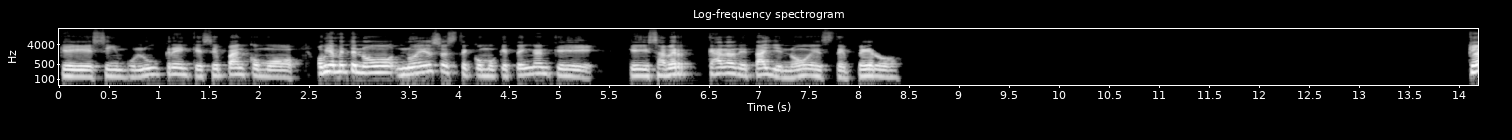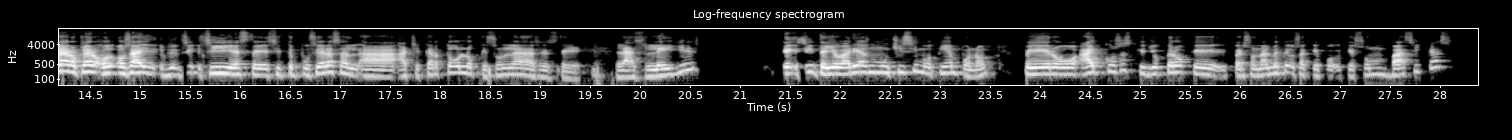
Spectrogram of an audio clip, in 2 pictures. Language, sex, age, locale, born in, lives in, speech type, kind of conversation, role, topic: Spanish, male, 35-39, es-MX, Mexico, Mexico, conversation, unstructured, none, ¿Crees que es importante que los jóvenes participen en la política?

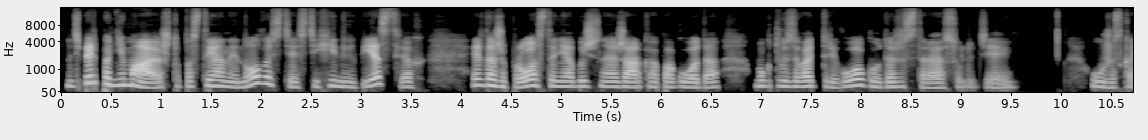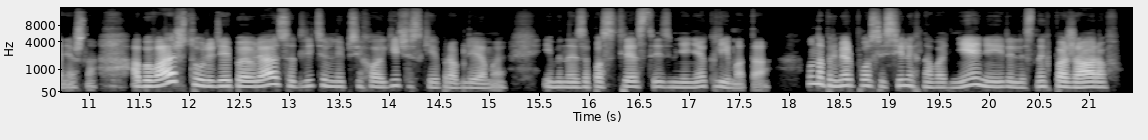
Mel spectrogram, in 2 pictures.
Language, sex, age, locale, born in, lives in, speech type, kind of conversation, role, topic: Russian, female, 30-34, ru-RU, Russia, United States, read, expert-assistant, asker, Как отличить достоверную научную информацию о климате от мифов и неподтверждённых данных в интернете?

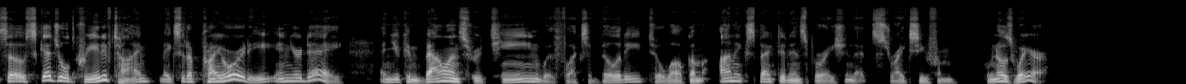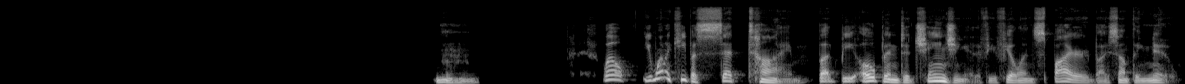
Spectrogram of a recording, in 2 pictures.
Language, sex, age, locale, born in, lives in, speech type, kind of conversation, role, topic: English, male, 60-64, en-US, United States, United States, read, expert-assistant, expert, How can I cultivate creativity in my daily life?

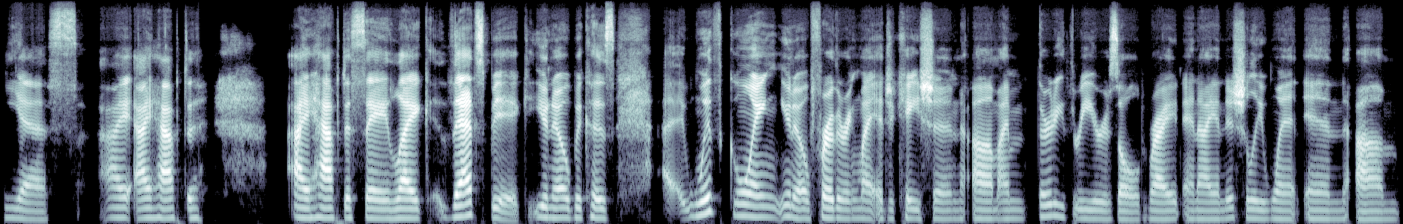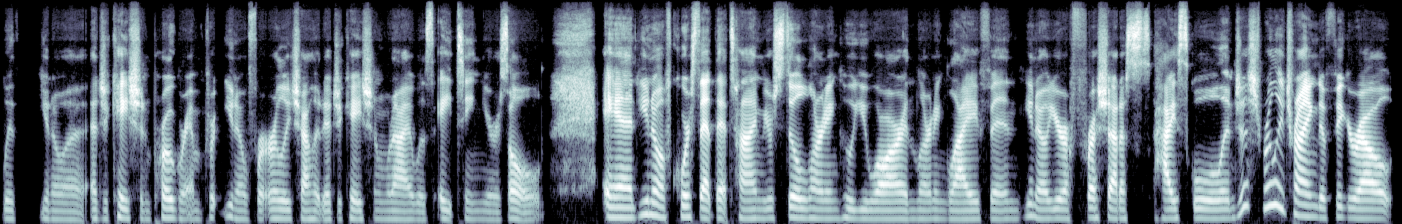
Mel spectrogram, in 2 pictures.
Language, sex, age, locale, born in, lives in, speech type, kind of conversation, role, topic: English, female, 30-34, en-US, United States, United States, conversation, unstructured, none, How do you recharge after a long, stressful week?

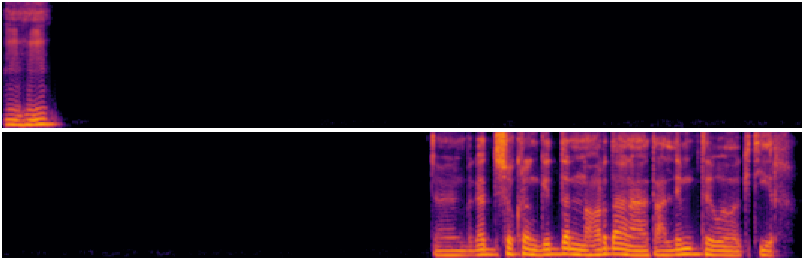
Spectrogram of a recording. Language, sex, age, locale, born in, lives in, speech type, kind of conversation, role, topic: Arabic, male, 18-19, ar-EG, Egypt, Egypt, read, expert-assistant, asker, لو فكرت تدمج بين التكنولوجيا والعادات المصرية، إزاي ممكن نحسّن صحة الناس؟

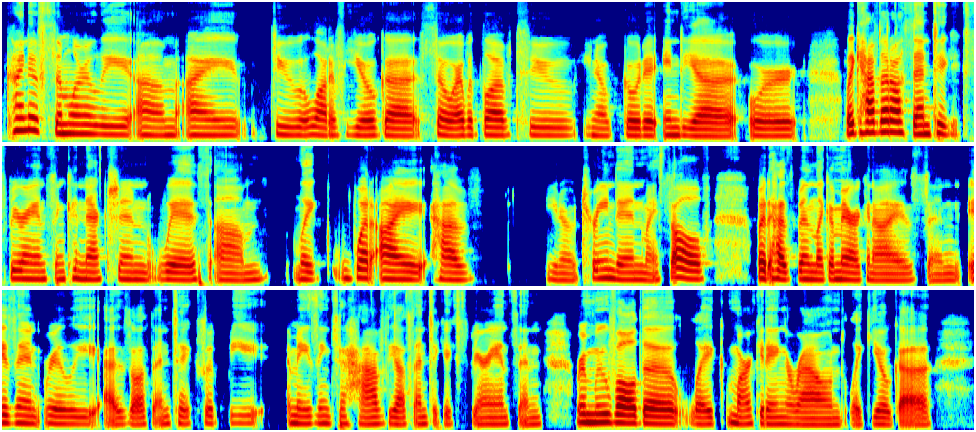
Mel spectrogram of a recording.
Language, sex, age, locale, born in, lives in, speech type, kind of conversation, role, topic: English, female, 30-34, en-US, United States, United States, conversation, unstructured, none, What small cultural habits have you picked up from other places?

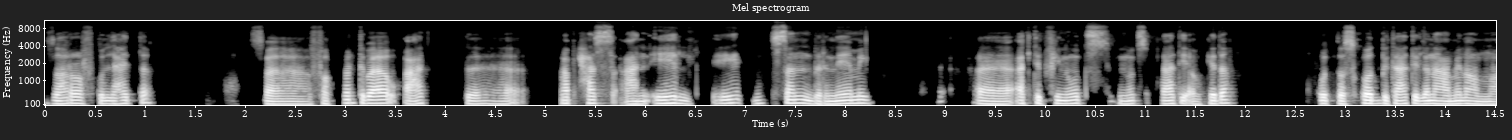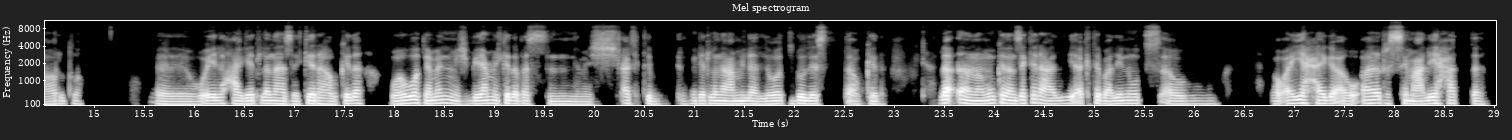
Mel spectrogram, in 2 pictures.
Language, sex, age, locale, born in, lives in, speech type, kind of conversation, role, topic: Arabic, male, 20-24, ar-EG, Egypt, Egypt, conversation, podcast, guest, إزاي تتغلب على التسويف وتزوّد إنتاجيتك باستخدام تطبيقات التنظيم؟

